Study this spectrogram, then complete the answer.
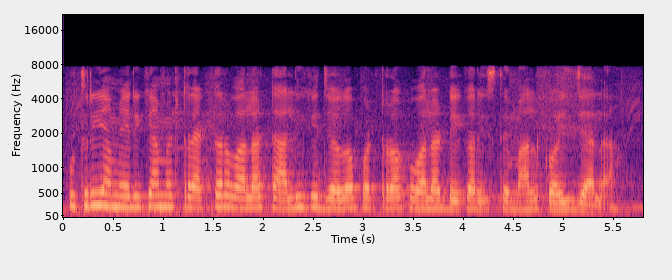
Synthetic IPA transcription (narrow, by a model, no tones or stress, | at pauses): ʊt̪ɾiəmeːɾɪkamẽʈɾɛːk̚ʈəɾʋaːlaʈaːliked͡ʒəɡəpəɾʈɾɔkʋaːlaɖeːkəɾɪst̪eːmaːlkəɾid͡ʒaːla̰ː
